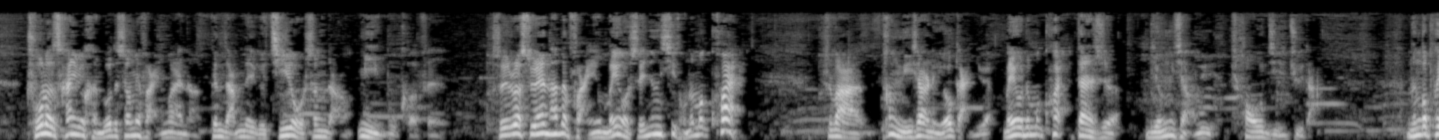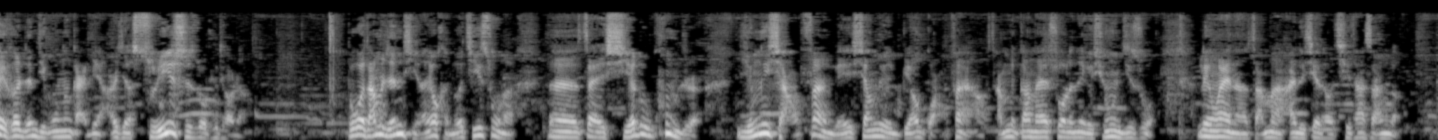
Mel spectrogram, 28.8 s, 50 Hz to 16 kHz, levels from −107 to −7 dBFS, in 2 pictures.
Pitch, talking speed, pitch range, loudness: 190 Hz, 295 characters per minute, 145-240 Hz, -31 LUFS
